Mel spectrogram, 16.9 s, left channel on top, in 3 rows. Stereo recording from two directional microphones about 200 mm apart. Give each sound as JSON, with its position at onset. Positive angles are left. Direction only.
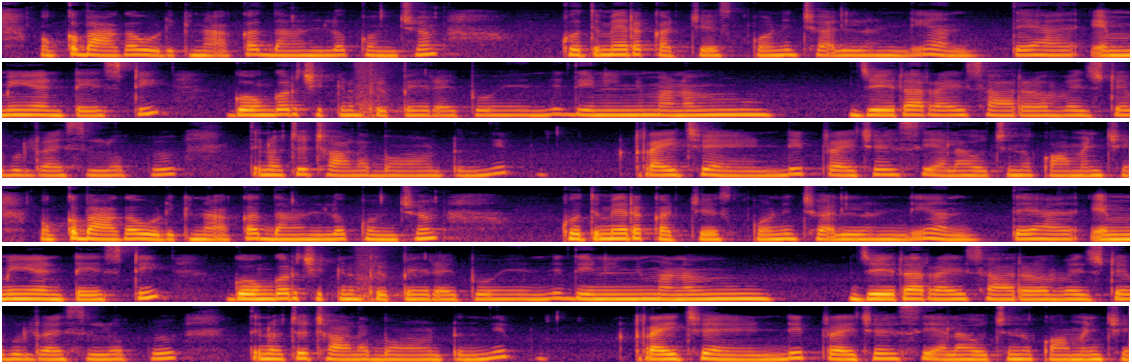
{"t": 0.0, "sound": "a woman's voice", "side_deg": -10}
